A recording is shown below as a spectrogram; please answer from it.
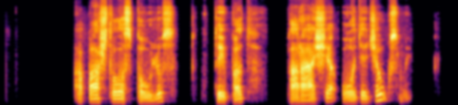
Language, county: Lithuanian, Vilnius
